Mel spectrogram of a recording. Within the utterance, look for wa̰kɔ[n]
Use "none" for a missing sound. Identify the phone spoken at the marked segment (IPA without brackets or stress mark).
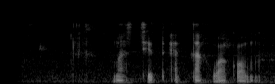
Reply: m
